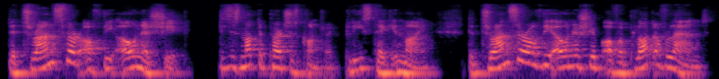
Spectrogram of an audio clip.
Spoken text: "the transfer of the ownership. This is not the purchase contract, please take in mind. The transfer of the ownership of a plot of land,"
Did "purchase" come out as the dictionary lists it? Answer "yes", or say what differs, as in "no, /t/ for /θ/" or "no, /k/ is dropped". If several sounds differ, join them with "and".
yes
